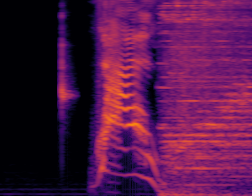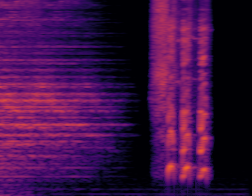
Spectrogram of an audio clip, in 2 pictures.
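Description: A springboard launches something with a springy boing.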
